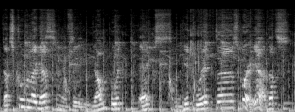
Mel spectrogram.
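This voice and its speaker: A young man giving casual, hesitant, low-key gameplay commentary. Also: expressive, takes it slowly. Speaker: let's play host. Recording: echoey, distant mic, game audio. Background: video game music.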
